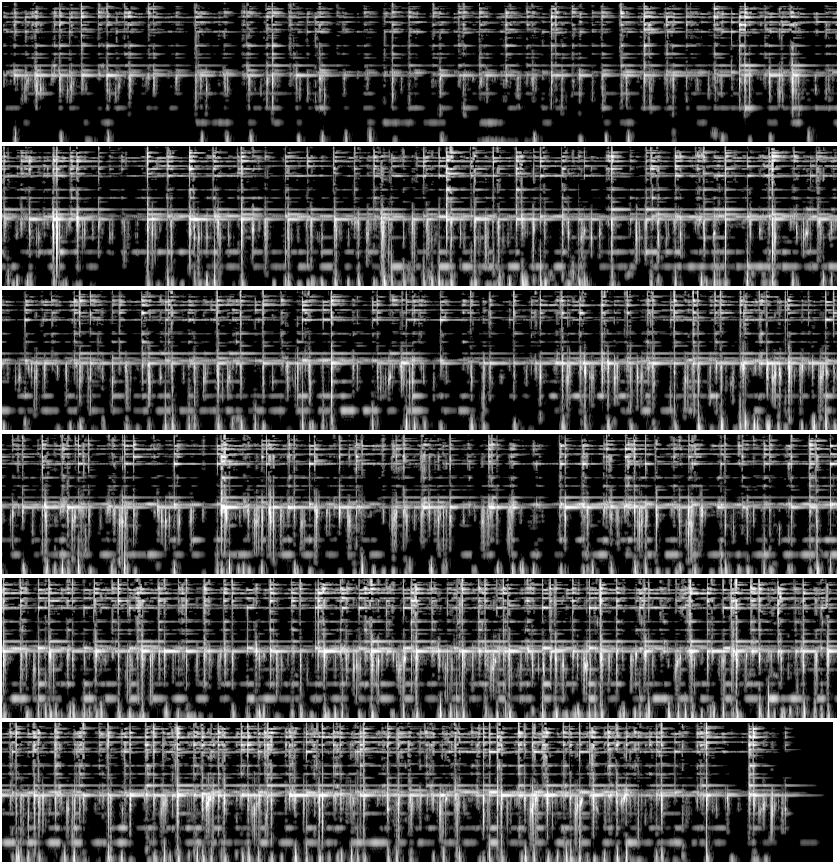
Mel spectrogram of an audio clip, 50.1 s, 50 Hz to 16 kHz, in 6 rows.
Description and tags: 2022-01-14-tongue-held-bell-2
Holding a metal bell by its tongue, I’m rhytmically shaking it to make this sound. Reminds sleigh bells a bit. Sound of a couple of links joining the tongue to the bell body is prominent.
Recorded with Redmi Note 5 phone, denoised and filtered bogus sub bass in Audacity.
metal-bell, small-bell, jingling, sleigh, bell, rhythmic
